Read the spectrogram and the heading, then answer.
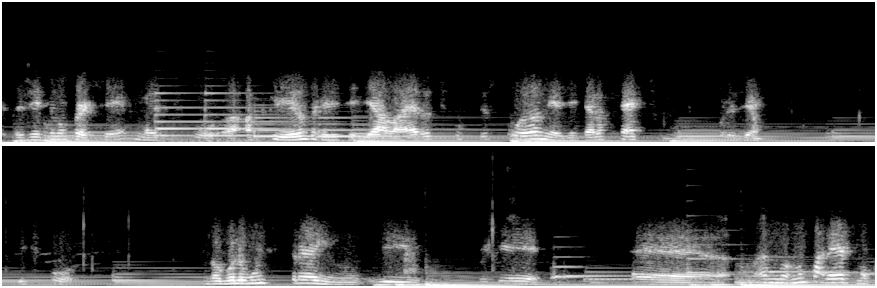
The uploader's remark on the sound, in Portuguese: Assuntos polêmicos com um áudio merda.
